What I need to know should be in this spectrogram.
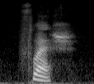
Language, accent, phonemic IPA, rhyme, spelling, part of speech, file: English, US, /flɛʃ/, -ɛʃ, flesh, noun / verb, En-us-flesh.ogg
- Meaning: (noun) 1. The soft tissue of the body, especially muscle and fat 2. The skin of a human or animal 3. Bare arms, bare legs, bare torso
